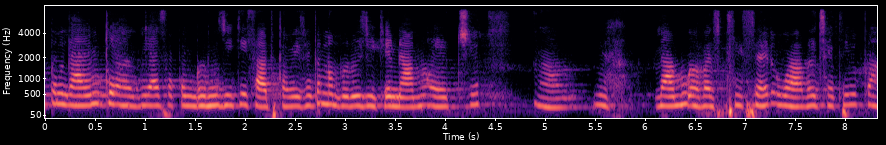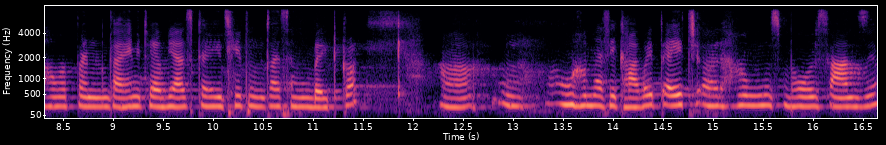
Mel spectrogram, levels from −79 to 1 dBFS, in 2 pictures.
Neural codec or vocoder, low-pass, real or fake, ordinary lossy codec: codec, 16 kHz, 1 kbps, X-Codec, HuBERT features, trained on general audio; 7.2 kHz; fake; none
